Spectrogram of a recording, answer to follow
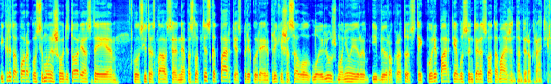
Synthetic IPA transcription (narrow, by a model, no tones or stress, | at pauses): iːkɾʲɪt̪oːpoːɾɐklˠɐʊsʲimuːɪʃɐʊd̪ʲɪt̪oːɾʲɪjoːst̪ɐɪ | klˠɐʊsʲiːt̪oːjoːsklˠɐʊsʲɛnʲɛpɐslˠɐpʲt̪ʲɪskɐt̪̚pɑɾʲt̪ʲɪjoːspʲɾʲɪkuːɾʲɛɪɾpʲɾʲɪkʲɪʃɐsɑːʋoːlˠoːjɪlʲuːʒmoːnʲuːɪriːbʲʊɾoːkɾɐt̪ʊst̪ɐɪkʊɾʲɪpɑːɾʲt̪ʲɪjɛbʊssʊɪnʲt̪ʲɛɾʲɛsuɔt̪ɐmɑːʒʲɪnt̪ɐbʲʊ̰ɾo̰ːkɾɑ̰ːt̪ʲɪjɛ̰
